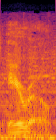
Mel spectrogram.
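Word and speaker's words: ARRW: have misspoken and describing ARR w which is pronounced arrow as a cruise missile the AGM won 8-3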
